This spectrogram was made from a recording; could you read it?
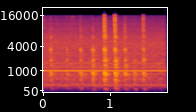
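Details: Trimmer capacitor on a steel chassis: each light tap sets off a sharp ringing pop over a steady hum; microphonic trimmer capacitor.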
